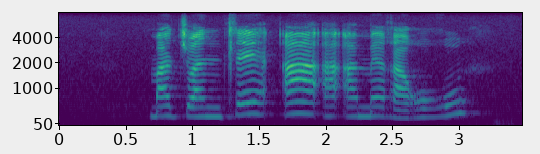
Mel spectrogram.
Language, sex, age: Northern Sotho, female, 24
